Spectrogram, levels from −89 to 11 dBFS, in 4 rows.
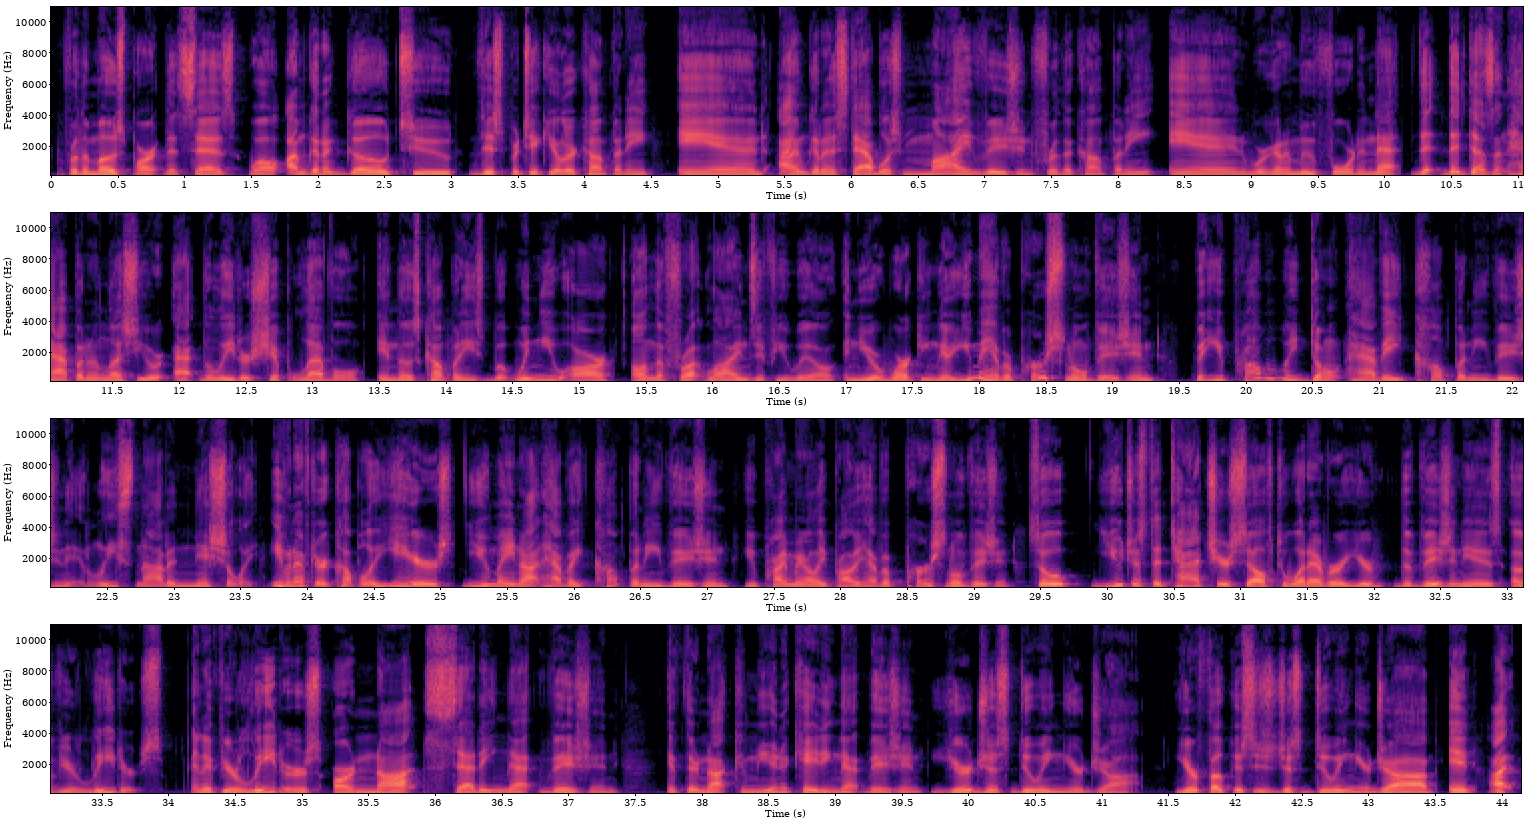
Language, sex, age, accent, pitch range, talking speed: English, male, 40-59, American, 110-155 Hz, 195 wpm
